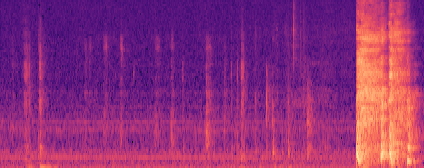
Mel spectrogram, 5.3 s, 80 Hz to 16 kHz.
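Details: Coughing and throat-clearing from an adult woman still recovering from COVID-19, recorded during a live drawing stream.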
